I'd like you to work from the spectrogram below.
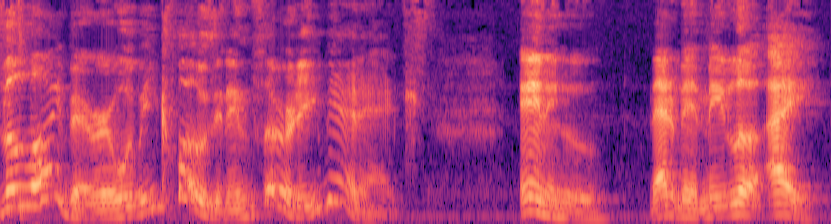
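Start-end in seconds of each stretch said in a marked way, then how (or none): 0.0-3.0 sing-song PA announcer voice. After hearing the library closing announcement, the speaker mimics it: library announcement voice. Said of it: "I love when they put on the voice".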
